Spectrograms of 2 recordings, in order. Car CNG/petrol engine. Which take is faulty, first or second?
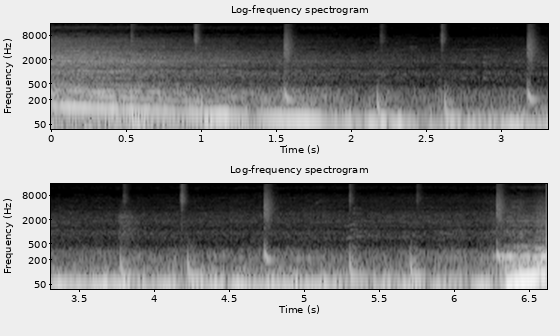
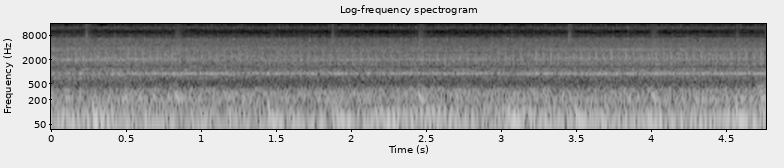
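second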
